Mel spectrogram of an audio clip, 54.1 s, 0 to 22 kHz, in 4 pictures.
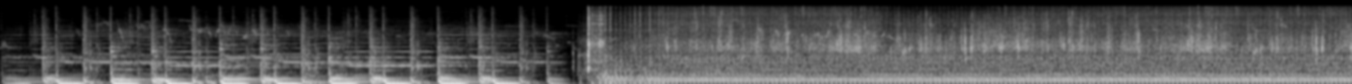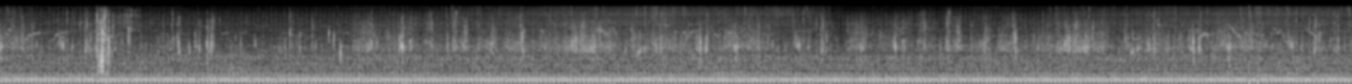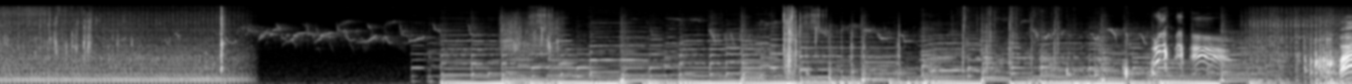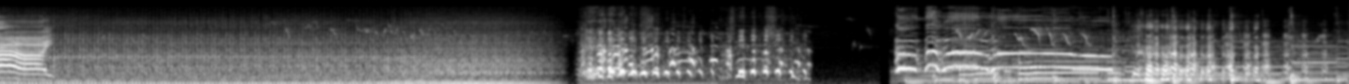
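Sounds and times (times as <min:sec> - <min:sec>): beans and sand rattling on mesh: 0:05.8 - 0:29.6, 0:32.1 - 0:32.7
small electric motor running: 0:05.8 - 0:29.6, 0:32.1 - 0:32.8, 0:39.5 - 0:46.2.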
